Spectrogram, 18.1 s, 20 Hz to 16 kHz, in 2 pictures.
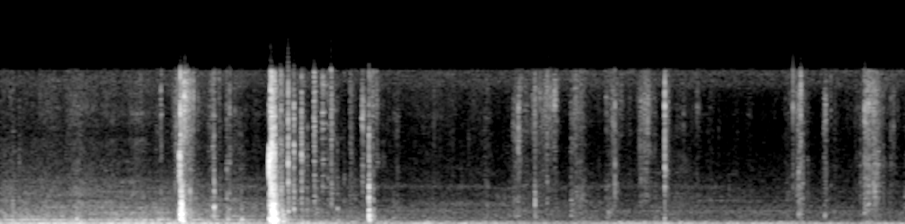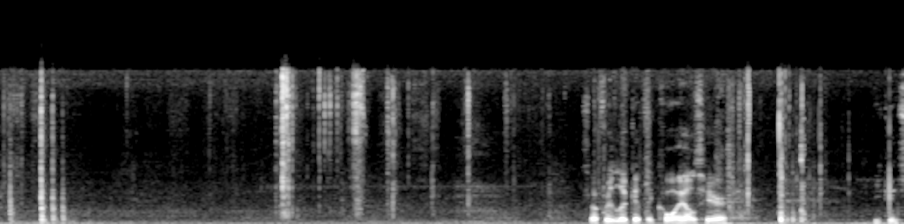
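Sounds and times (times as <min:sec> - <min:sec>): clicks and knocks of handled parts: 0:01.6 - 0:04.0, 0:16.3 - 0:18.0.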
